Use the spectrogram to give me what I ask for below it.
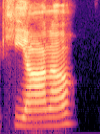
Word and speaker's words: Kijana: So it's actually Kijana. It's K-I-J-A-N-A, but it's pronounced as Kijana.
